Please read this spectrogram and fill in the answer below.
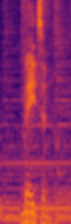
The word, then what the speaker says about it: Maton: Have we been saying it wrong? – Yeah. – Shit. How'd you find that out? – Researching them. Maton.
